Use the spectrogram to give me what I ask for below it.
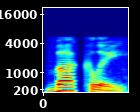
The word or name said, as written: Buckley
